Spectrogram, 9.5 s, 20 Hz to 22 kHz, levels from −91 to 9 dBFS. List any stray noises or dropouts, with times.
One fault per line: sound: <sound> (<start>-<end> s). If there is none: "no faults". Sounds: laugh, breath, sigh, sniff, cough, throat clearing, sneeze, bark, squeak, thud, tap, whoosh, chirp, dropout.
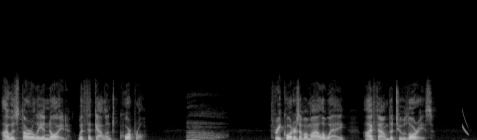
sound: sigh (3.7-4.6 s)
sound: chirp (9.2-9.4 s)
